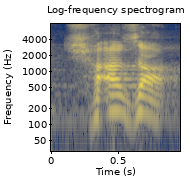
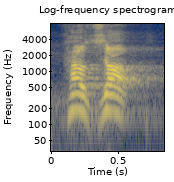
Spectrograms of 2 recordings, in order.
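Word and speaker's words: chazaq: Now, that's our old friend, Chazak. It is spelled C-H-A-Z-A-Q, Chazak.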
